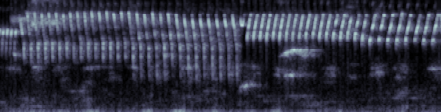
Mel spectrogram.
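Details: Canary singing vigorously, offered as master song for training magpie-robins: dense high trills and rapid rolled phrases, changing to a brighter, faster buzzing roll about halfway, with short lower notes beneath.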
